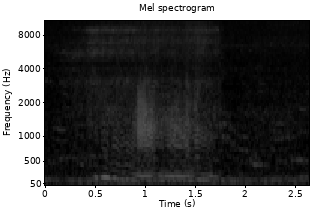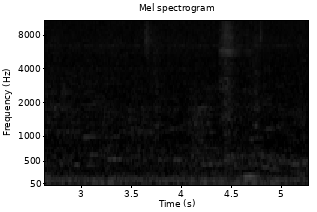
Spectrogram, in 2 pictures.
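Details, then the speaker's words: Sleeping dog with very loud snoring: one long, rattling, buzzing snore, then quieter breathing with background noise. "Hachi. Hachi, you're snoring. Hachi, you're snoring. Hachi, you're snoring."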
